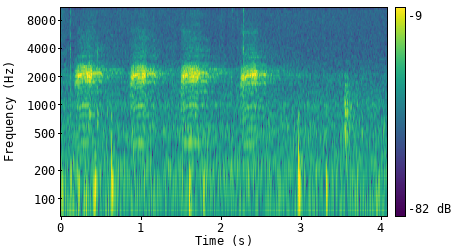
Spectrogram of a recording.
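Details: Duck calling at night, a returning bird that quacks nightly until one o'clock: four loud, evenly spaced nasal quacks followed by faint thumps and knocks in the background.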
